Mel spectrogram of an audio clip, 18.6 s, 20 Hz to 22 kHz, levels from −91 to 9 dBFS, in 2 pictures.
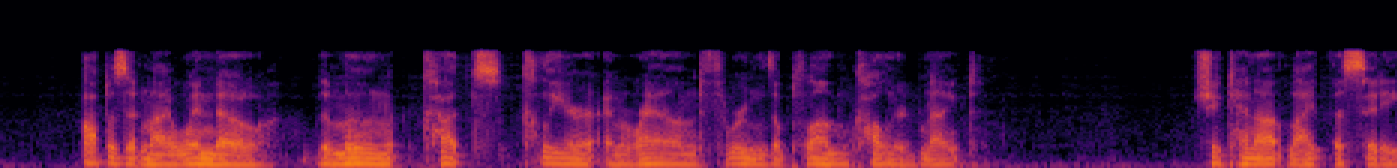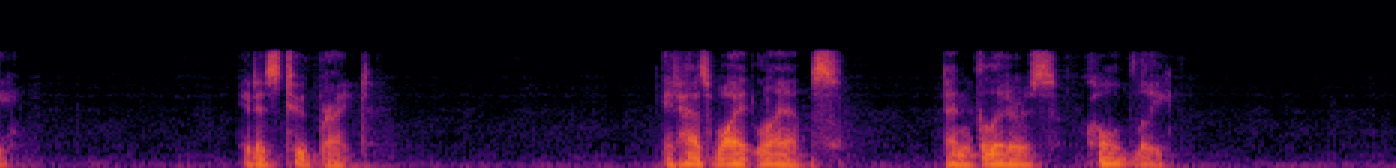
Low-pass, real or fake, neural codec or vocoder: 7.2 kHz; fake; codec, 24 kHz, 3 kbps, HILCodec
